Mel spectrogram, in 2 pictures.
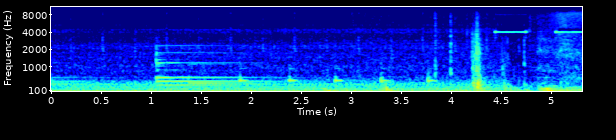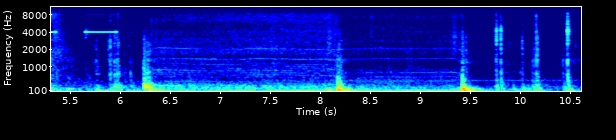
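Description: Sounds inside a stopped car: a low steady hum with a short electronic chime early on, three short high beeps about halfway through, then the hum drops away and several sharp thumps follow.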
